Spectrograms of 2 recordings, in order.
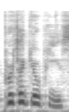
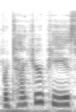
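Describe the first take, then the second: First: The phrase is said in a dramatic, exaggerated way. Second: The phrase is said in a plain, ordinary way. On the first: "I didn't say it like protect your peace" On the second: "I said it normally"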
